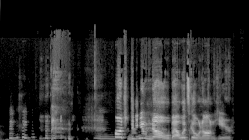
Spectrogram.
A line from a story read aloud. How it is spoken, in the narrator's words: Leon laughs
